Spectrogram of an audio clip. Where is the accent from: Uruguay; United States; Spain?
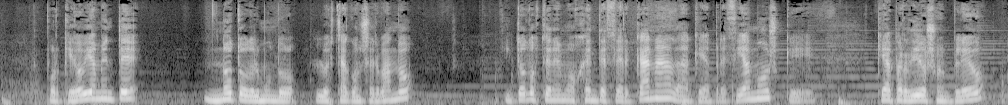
Spain; ¿cuántos millones somos de españoles? ¿Cuarenta y tantos?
